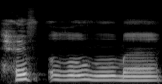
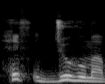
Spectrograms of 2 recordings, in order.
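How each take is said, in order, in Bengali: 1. বর্ণটি জিহ্বার আগা দাঁতে ঠেকিয়ে উচ্চারিত হয়। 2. এটি সাধারণ z উচ্চারণ। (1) "জিহ্বার আগা দাঁতের আগা" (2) "অধিকাংশ লোক হিফযুহুমা বলে"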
